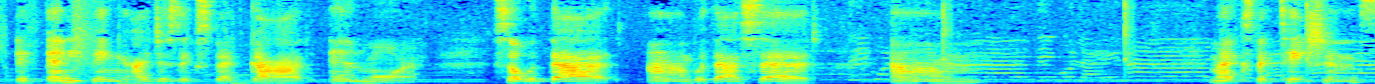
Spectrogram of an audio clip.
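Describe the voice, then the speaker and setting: Young woman from El Salvador, low flat voice, slow with pauses, music behind. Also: vocal fry. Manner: slow, searching, many pauses. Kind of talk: interview. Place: indoors, seated on a couch before a red wall.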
